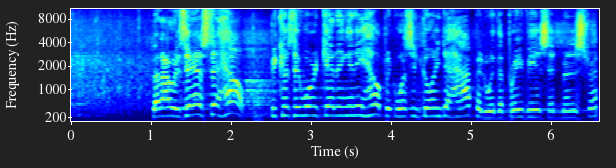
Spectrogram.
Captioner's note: cheers and applause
